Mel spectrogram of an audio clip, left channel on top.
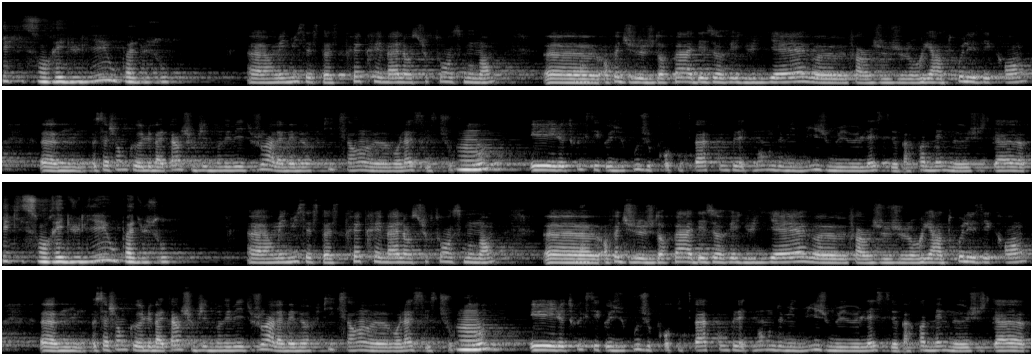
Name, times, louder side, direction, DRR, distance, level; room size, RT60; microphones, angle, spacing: voice 1, 0.0-1.7 5.7-5.9 14.8-15.2, right 2 dB, 70° right, 9 dB, 1.3 m, -19 dB
voice 2, 2.4-4.9 5.4-10.3 10.7-13.4 13.7-15.1 15.6-20.5, right 1 dB, 25° right, 7 dB, 0.7 m, -22 dB
24.5 x 23.5 x 5.8 m, 2.1 s
head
